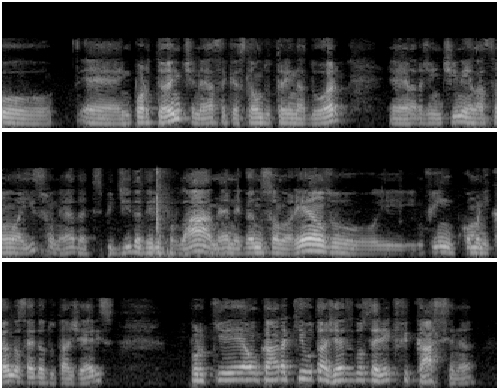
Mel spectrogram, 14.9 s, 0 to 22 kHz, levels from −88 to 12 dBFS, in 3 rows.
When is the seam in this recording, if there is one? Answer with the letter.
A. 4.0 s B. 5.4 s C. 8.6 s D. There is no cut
A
